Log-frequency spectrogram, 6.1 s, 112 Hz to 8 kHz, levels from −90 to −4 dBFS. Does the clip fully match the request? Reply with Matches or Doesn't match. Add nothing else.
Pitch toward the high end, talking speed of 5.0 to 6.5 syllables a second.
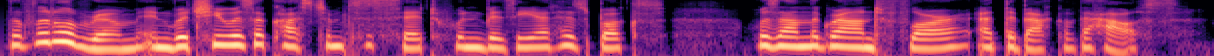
Matches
